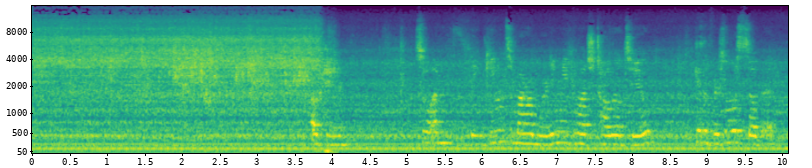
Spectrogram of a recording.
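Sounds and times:
cold tap water running as a person washes their face: 0.0s - 4.1s
speech: 3.7s - 4.3s, 5.2s - 10.0s.

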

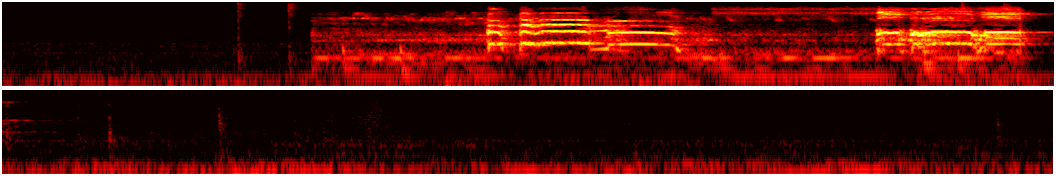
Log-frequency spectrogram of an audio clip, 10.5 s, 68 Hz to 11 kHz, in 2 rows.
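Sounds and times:
low hum: 0.0s - 10.5s
rooster crowing: 2.2s - 5.4s.

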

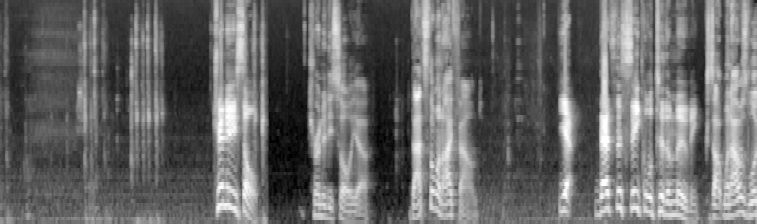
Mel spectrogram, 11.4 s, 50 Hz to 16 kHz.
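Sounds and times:
computer keyboard typing: 1.2s - 2.5s, 3.8s - 4.0s
speech: 3.2s - 4.0s, 4.7s - 5.6s, 6.2s - 7.3s, 8.4s - 11.3s.

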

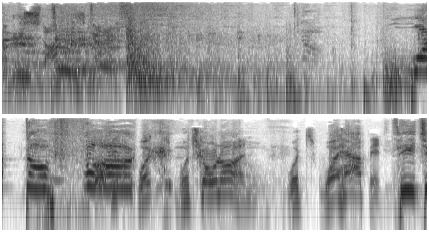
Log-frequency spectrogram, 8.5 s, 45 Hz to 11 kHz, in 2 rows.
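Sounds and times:
speech: 0.2s - 1.5s, 4.1s - 8.4s
loud sharp gunshot: 1.2s - 2.0s.

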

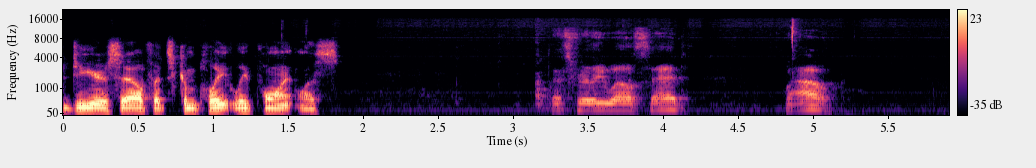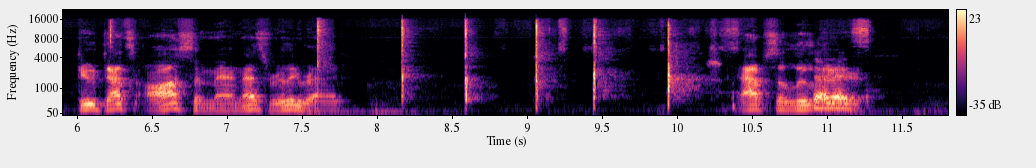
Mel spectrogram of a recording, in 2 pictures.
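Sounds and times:
speech: 0.0s - 1.9s, 3.2s - 4.2s, 4.8s - 5.2s, 6.0s - 7.9s, 10.4s - 11.4s
slow sharp hand claps from one person: 7.6s - 10.4s.

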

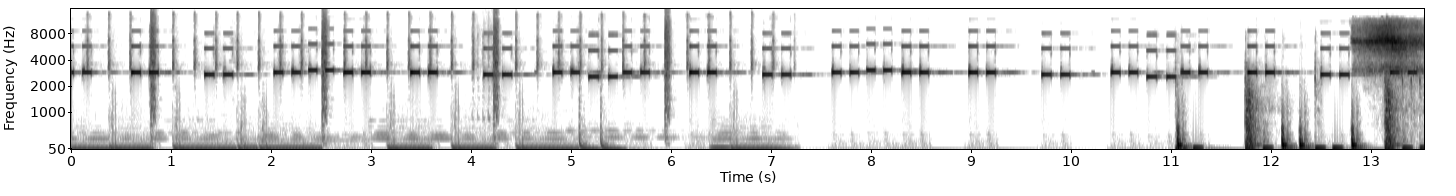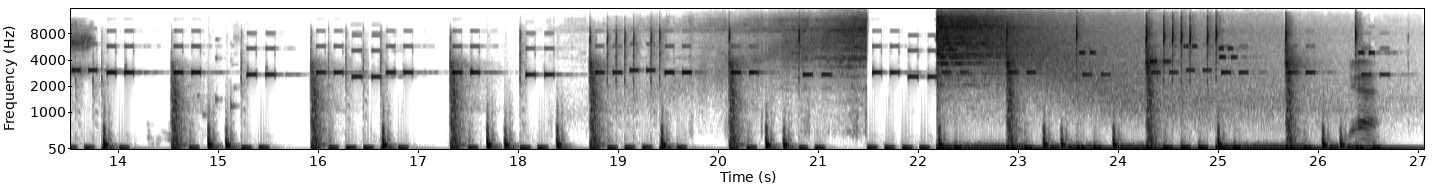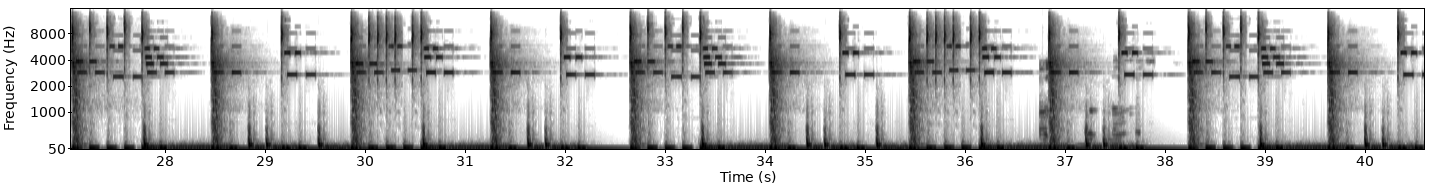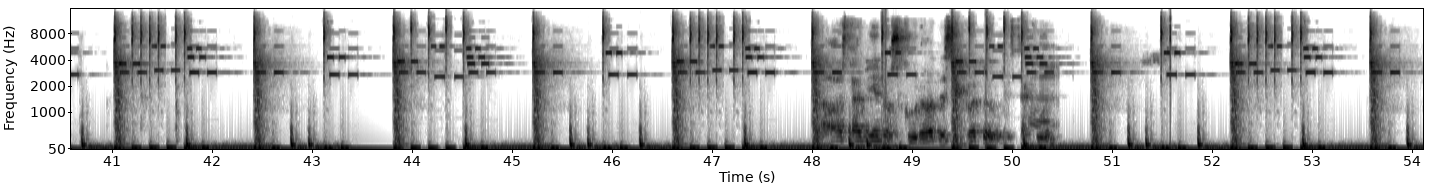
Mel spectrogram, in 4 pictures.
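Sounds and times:
pulsing low bass made from a microwave: 0.0s - 2.5s, 3.2s - 5.4s, 17.7s - 54.1s
punchy drums: 0.0s - 5.6s, 11.1s - 21.6s, 22.2s - 54.1s
hip-hop beat built from modified microwave sounds: 0.0s - 7.3s, 11.1s - 54.1s
high electronic beeping tone: 0.0s - 54.1s
speech: 49.0s - 50.0s.

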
